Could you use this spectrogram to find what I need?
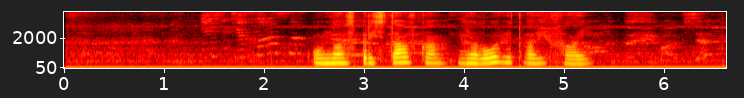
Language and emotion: Russian, sad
